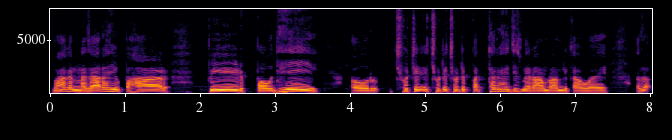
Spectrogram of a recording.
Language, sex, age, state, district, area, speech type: Hindi, male, 18-30, Uttar Pradesh, Jaunpur, urban, spontaneous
